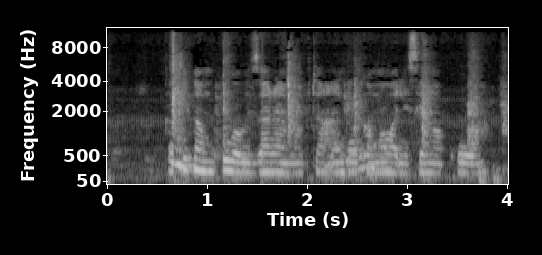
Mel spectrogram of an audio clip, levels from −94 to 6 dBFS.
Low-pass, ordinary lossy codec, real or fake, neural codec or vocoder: 10.8 kHz; MP3, 48 kbps; real; none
